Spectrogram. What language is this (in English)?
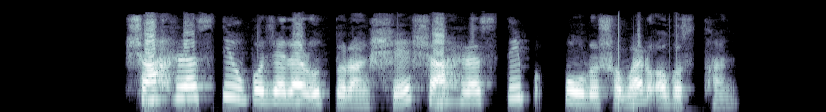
Bangla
